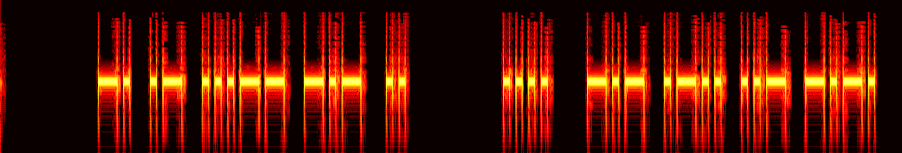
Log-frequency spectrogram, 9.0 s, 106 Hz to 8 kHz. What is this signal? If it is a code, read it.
Morse code, heard as a keyed tone, about 19 wpm, 800 Hz. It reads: NA3KI HKLUC
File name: CW / DET / 1 6 1500C S C 18wpm 2356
